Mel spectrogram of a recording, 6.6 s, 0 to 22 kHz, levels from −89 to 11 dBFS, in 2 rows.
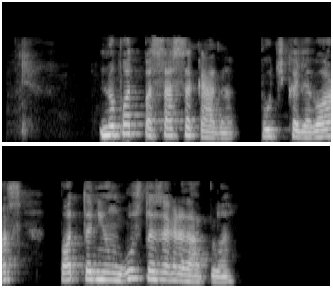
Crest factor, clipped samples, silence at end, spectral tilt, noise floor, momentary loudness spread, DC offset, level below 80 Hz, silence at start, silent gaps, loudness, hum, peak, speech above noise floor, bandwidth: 16 dB; under 0.1%; 1 s; -5 dB/octave; under -90 dBFS; 10 LU; under 0.1%; -58 dBFS; 0.2 s; none; -16 LUFS; none; 0 dBFS; over 75 dB; 7.8 kHz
